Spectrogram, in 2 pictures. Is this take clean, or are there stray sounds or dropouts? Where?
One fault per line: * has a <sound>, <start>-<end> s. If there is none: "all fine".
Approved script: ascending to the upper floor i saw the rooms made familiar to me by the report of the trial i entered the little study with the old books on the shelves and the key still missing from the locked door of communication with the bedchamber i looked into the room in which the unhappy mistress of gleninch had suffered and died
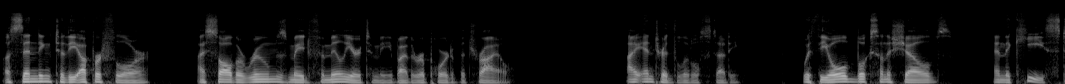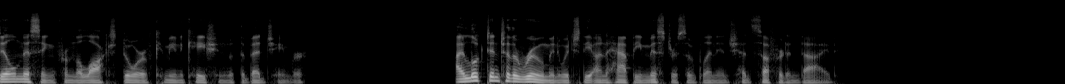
all fine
